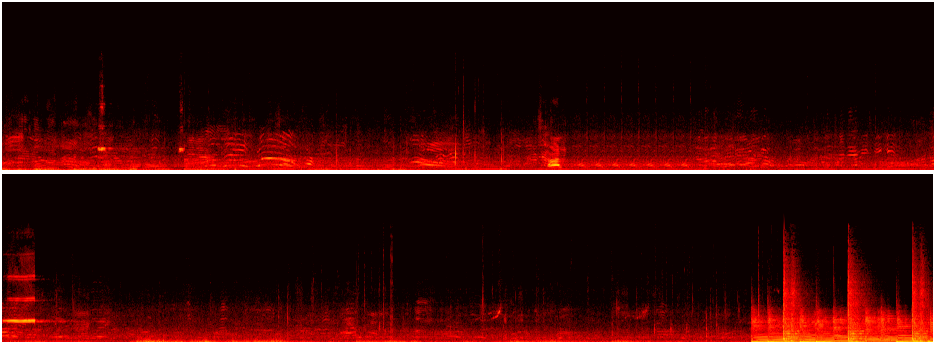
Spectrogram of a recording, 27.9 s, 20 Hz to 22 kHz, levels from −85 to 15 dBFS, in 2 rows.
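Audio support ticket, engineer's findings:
Broken-record loop, 8.79 to 10.36 s. A 0.26 s fragment repeats exactly, back to back, six times. Likely a stalled player or stream buffer resending its last held block. Audio due in that span is lost, not delayed.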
